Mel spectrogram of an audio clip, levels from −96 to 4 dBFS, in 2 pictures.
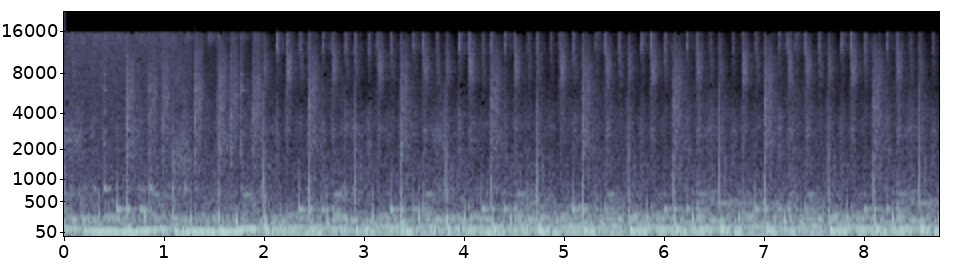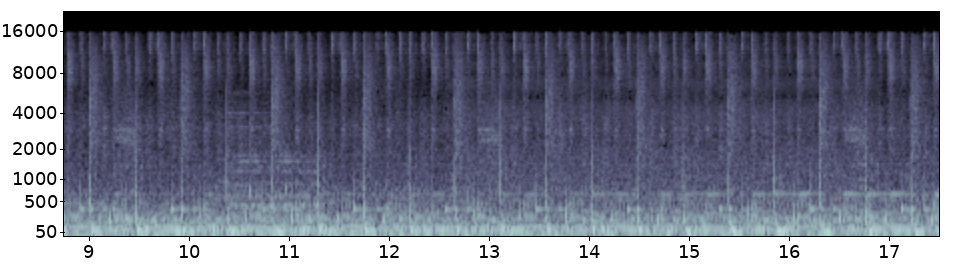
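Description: The audio has two faults. At 7.27 s a stream segment is repeated. The player queued the same two seconds twice, so 7.27 to 9.27 s replays with a small blip at the jump back. From 12.58 to 16.89 s a DECT cordless phone buzz appears. A nearby handset or base bursts every 10 ms. The circuit rectifies this into a thin 100 Hz buzz with many harmonics, about 25 dB below the main sound.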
